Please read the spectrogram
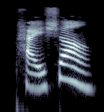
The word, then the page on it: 台上: Chinese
